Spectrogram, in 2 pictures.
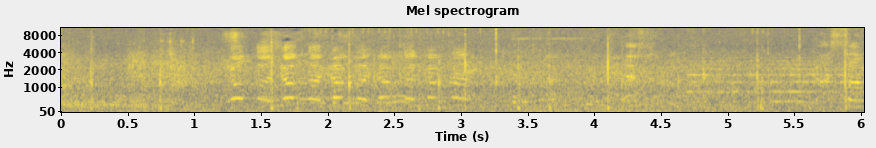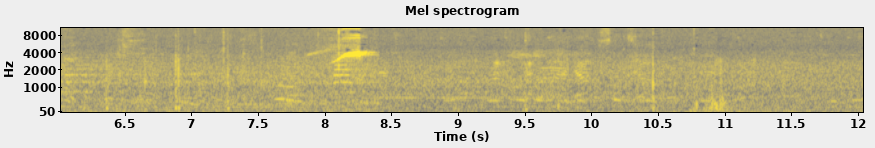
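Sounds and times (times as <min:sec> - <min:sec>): players calling out: 0:01.2 - 0:10.5
football thuds on head and foot: 0:05.2 - 0:07.4.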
